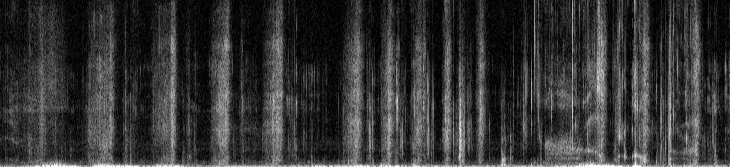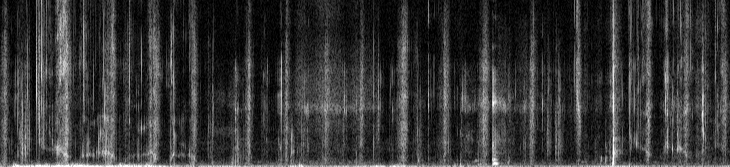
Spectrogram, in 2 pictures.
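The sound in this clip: Someone chews a crunchy small melon, producing many crisp, uneven crunches and soft chewing noises in irregular bursts, fairly faint and without talk.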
